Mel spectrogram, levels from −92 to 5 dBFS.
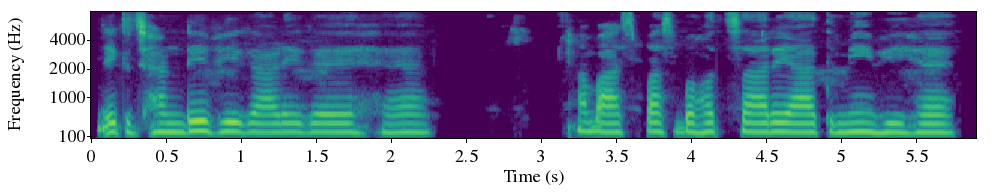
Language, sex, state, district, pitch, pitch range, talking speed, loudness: Hindi, female, Jharkhand, Jamtara, 205 Hz, 200-215 Hz, 120 wpm, -19 LUFS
